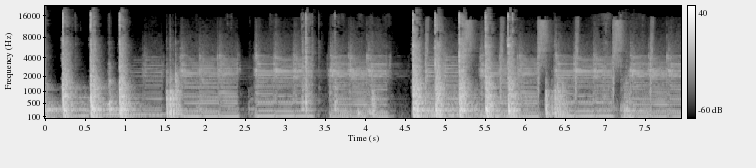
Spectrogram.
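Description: Metal tabs on a homemade incinerator are hammered over with loud, ringing strikes, single blows and quick bursts of several hits separated by short pauses.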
